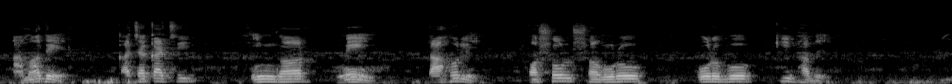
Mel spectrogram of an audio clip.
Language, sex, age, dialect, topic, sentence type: Bengali, male, 41-45, Standard Colloquial, agriculture, question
